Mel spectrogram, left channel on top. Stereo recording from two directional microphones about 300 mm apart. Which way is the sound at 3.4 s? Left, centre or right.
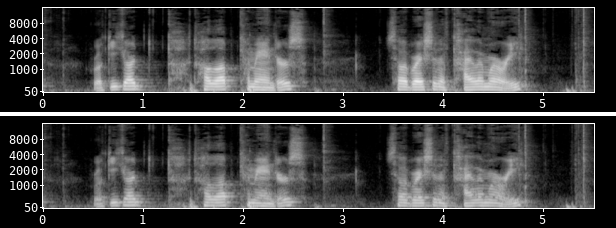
Centre.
